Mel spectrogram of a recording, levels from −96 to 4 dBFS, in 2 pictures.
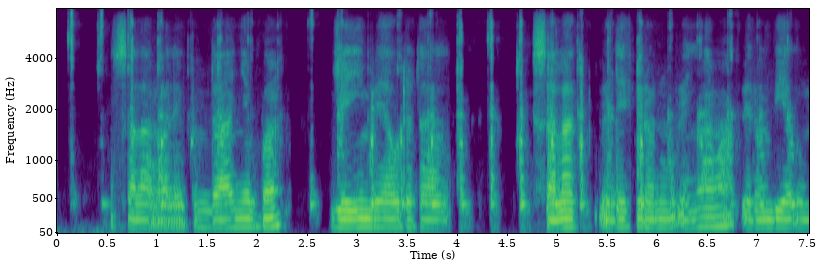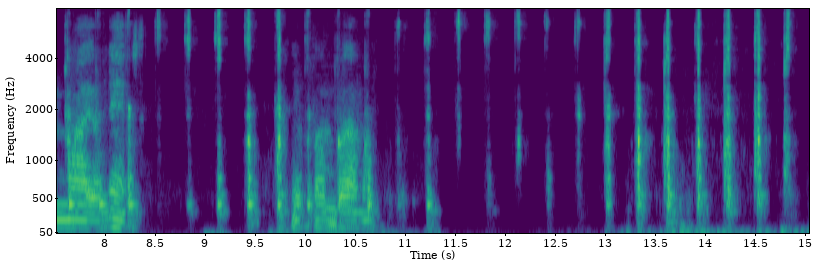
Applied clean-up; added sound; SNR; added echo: neural mask model Resemble Enhance denoiser.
